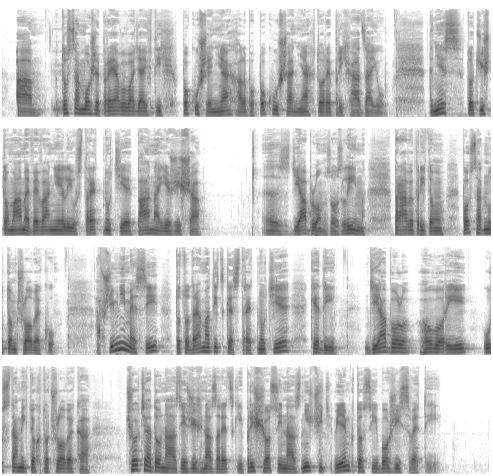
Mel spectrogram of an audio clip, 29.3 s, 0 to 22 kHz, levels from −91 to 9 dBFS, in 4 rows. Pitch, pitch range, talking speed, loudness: 110 Hz, 100-120 Hz, 115 wpm, -26 LUFS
